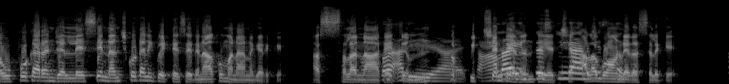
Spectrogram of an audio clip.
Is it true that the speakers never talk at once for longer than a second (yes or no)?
no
